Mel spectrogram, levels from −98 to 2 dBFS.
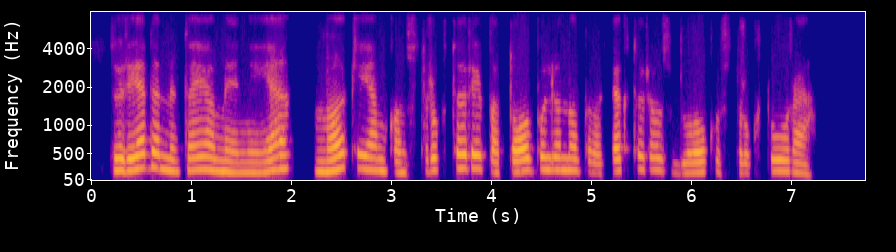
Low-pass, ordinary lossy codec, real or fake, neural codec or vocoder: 7.2 kHz; Opus, 16 kbps; fake; codec, 16 kHz, 4 kbps, X-Codec, HuBERT features, trained on general audio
